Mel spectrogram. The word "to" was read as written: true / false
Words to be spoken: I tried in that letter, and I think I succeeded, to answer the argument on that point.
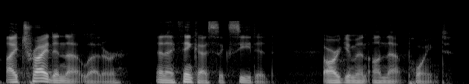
false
